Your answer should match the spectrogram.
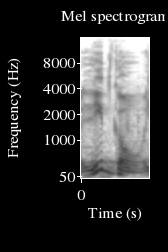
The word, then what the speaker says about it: Литгоу: Особенно четвертый сезон строится, и где э, Джон Литлоу, Литгоу, извините, я немного путаюсь его фамилия, э, играл...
